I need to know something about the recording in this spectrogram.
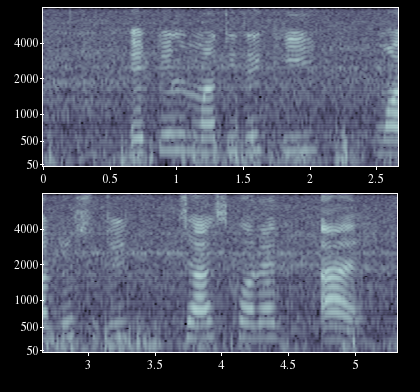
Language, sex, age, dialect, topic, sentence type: Bengali, female, 18-24, Rajbangshi, agriculture, question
